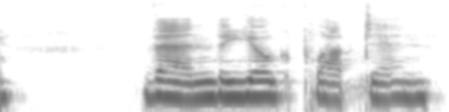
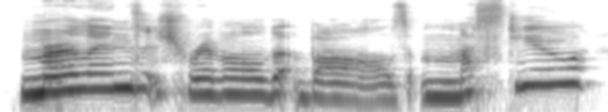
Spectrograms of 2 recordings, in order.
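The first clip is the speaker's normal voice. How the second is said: louder, slow then pitching up; exasperated complaint; 2 semitones higher, 9 dB louder, slower than usual. A narrator's reading. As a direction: groan it out, fed up. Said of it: "Agatha complained".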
